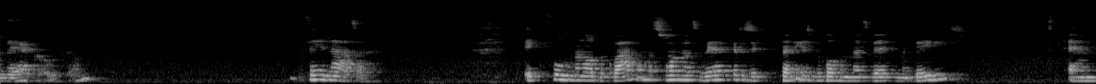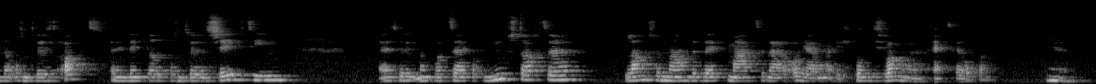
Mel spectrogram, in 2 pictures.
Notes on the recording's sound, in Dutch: Door een misser in de opname is de geluidskwaliteit niet geweldig. We hebben ons best gedaan om de kwaliteit beter te krijgen, maar dit is maar ten dele gelukt.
